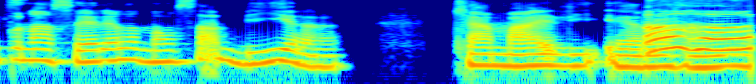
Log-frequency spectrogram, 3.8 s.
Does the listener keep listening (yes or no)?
no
